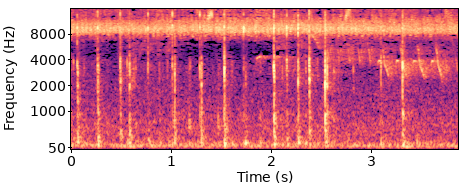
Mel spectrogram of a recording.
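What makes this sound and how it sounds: Long painted nails and fingertips tap on the plastic keys of a black laptop keyboard, making a quick run of light, crisp clicks. The taps are irregular and unevenly spaced over a steady high hiss, with each click dying away almost at once.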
